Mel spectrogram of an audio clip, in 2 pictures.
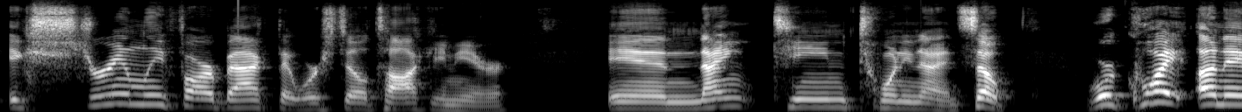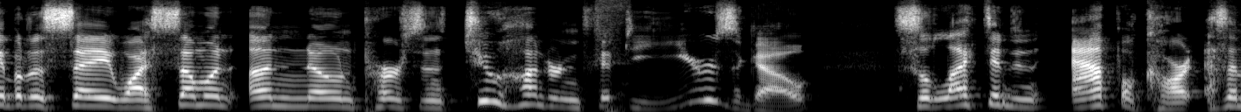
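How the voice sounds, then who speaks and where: A man with a high-pitched, sharp voice co-hosts a casual live-stream for a produce industry show. He chats and jokes while reading the history of idioms from his sources.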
